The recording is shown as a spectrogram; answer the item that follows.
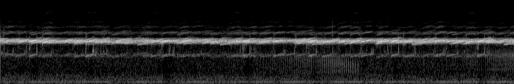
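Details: A night chorus of spring peepers at a frog pond in early spring: countless overlapping high, piercing peeps merge into one continuous ringing wall of sound, with a soft low pulsing hum underneath.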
